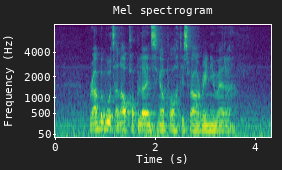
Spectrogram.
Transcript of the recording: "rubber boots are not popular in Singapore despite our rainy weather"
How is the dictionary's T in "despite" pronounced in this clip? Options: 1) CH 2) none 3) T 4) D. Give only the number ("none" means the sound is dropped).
2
